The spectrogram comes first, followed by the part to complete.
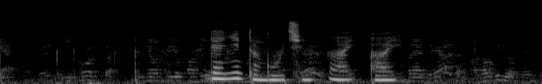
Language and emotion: Russian, sad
